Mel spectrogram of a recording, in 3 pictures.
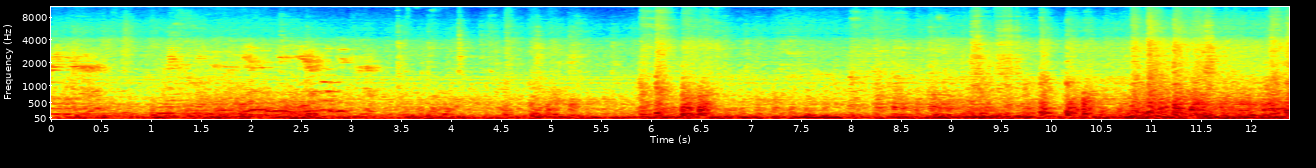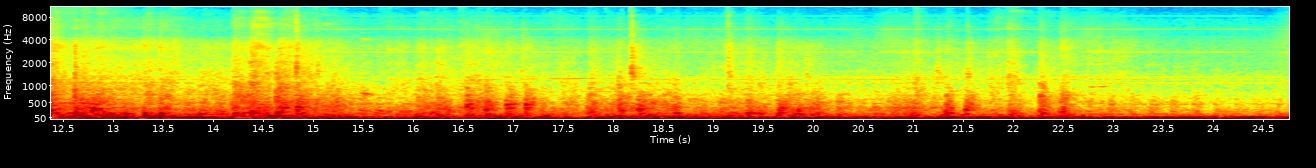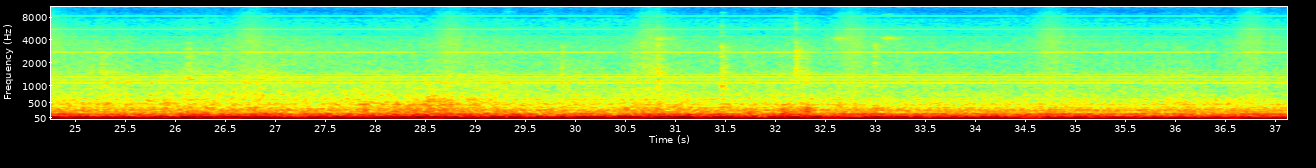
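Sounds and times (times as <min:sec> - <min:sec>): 
train wheels clacking on rails: 0:00.0 - 0:24.0
loud continuous train rumble: 0:00.0 - 0:37.1.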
